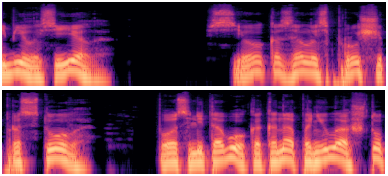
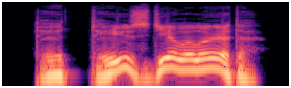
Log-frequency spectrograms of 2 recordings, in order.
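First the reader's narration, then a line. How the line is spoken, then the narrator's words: Weak, strained after coughing. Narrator (Russian): Равилан, откашлившись, выдавил слабую усмешку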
